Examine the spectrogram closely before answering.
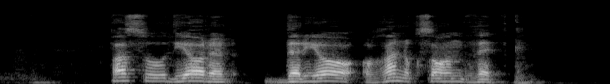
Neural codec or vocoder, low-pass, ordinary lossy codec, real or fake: none; 10.8 kHz; AAC, 32 kbps; real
